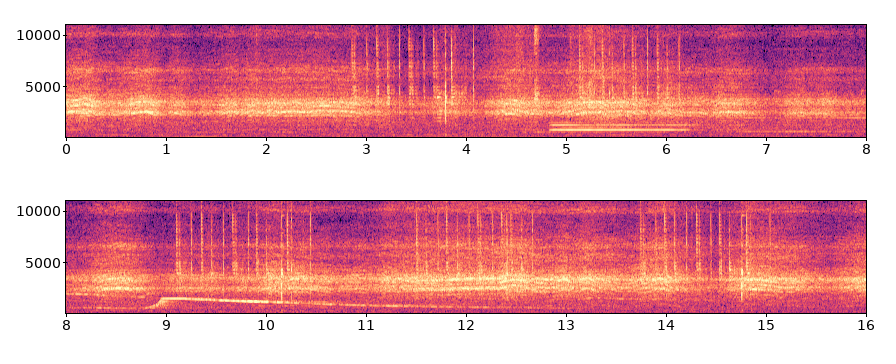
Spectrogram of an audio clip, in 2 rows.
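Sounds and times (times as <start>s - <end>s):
horn-like tone: 4.8s - 7.6s
siren wailing: 4.8s - 14.3s.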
